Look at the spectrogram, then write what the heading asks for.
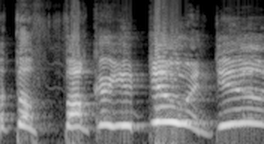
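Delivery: put-on little kid yelling, very high and very loud. Imitating him cussing out his friends: imitating a little kid yelling. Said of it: "like, a little kid yelling".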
